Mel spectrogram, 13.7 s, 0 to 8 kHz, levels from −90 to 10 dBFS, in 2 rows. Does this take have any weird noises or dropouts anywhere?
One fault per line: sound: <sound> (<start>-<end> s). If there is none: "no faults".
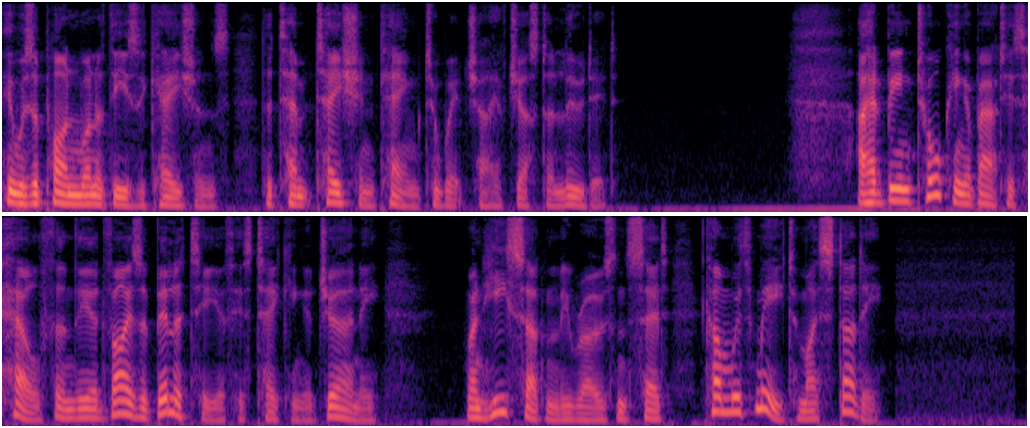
no faults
